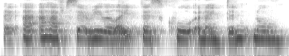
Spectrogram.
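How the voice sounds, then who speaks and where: A woman hosting a webinar, measured and thinking aloud with small restarts as she speaks. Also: mid-range voice, little pitch movement, vocal fry, warm tone, breathy edge. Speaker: webinar host.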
